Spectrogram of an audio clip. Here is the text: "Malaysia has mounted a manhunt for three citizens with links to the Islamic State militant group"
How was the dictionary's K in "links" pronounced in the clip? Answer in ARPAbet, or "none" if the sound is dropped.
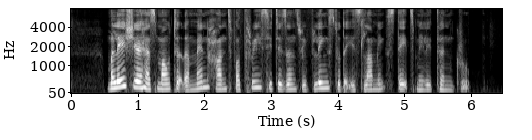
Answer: K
